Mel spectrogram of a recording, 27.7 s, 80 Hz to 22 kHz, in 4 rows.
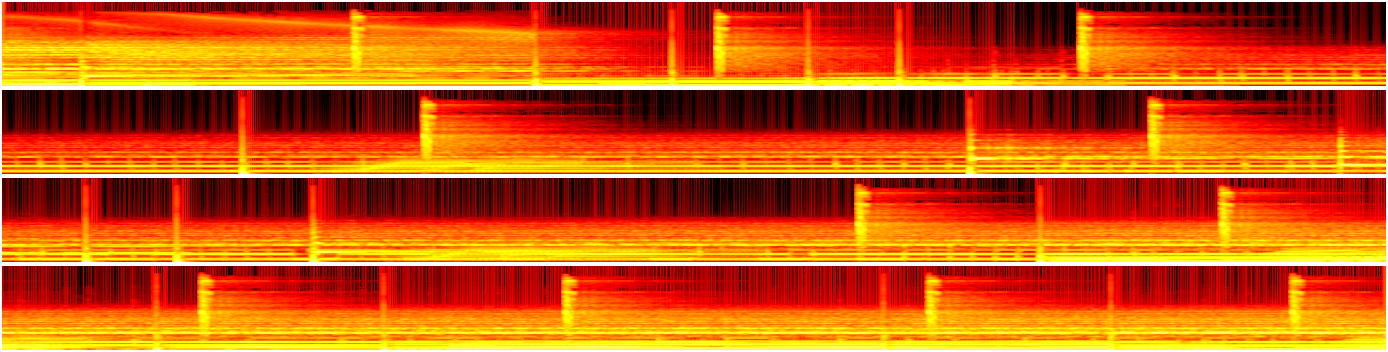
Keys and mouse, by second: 1.8-3.6 drag, 5.6-7.3 middle drag, 7.3 e, 12.3-13.5 drag, 13.2 l, 14.5-16.3 drag, 15.1 l, 16.0 s, 19.5 click, 19.6 middle click, 21.1 KP_1, 23.3 z, 23.7-26.1 drag, 26.3-27.6 drag.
